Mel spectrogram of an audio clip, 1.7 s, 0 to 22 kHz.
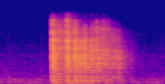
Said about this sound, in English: Time to roll 1d8 plus 4 piercing damage. Here's my d8.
